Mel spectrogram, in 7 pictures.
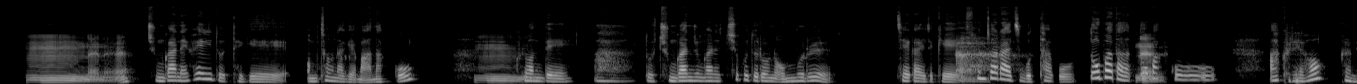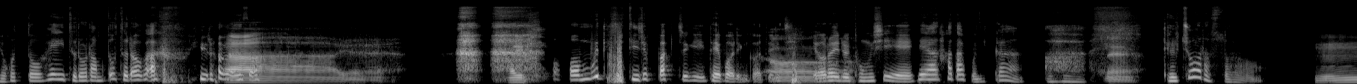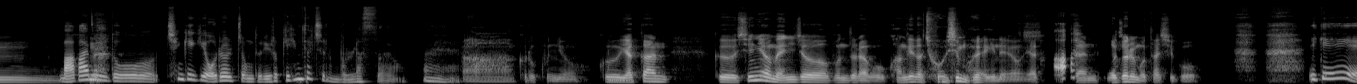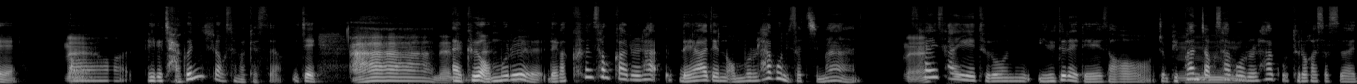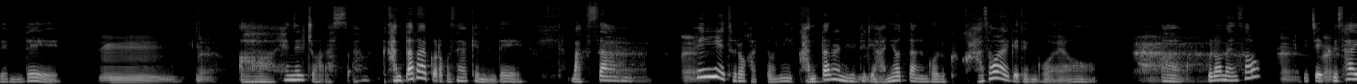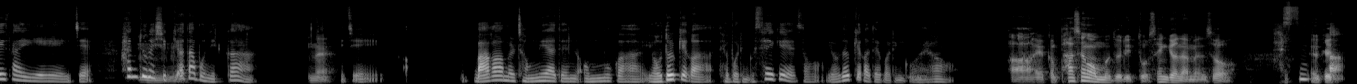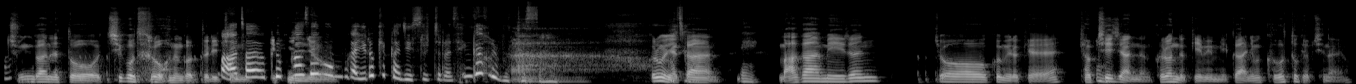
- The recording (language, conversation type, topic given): Korean, advice, 여러 일을 동시에 진행하느라 성과가 낮다고 느끼시는 이유는 무엇인가요?
- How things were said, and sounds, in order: other background noise; tapping; laughing while speaking: "들어가고 이러면서"; laughing while speaking: "이제"; teeth sucking; laughing while speaking: "네"; laughing while speaking: "좋으신"; laughing while speaking: "들어오는"; anticipating: "맞아요"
